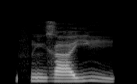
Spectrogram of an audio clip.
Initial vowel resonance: nasal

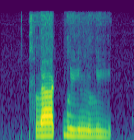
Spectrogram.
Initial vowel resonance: oral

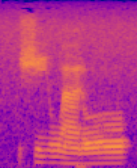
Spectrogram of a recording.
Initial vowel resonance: oral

